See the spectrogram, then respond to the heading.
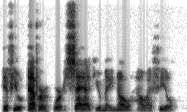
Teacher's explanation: a foot that has the last syllable accented and the first two not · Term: anapest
